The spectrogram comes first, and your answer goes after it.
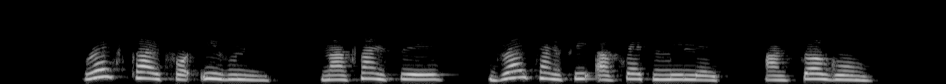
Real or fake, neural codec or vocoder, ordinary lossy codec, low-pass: real; none; none; 3.6 kHz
